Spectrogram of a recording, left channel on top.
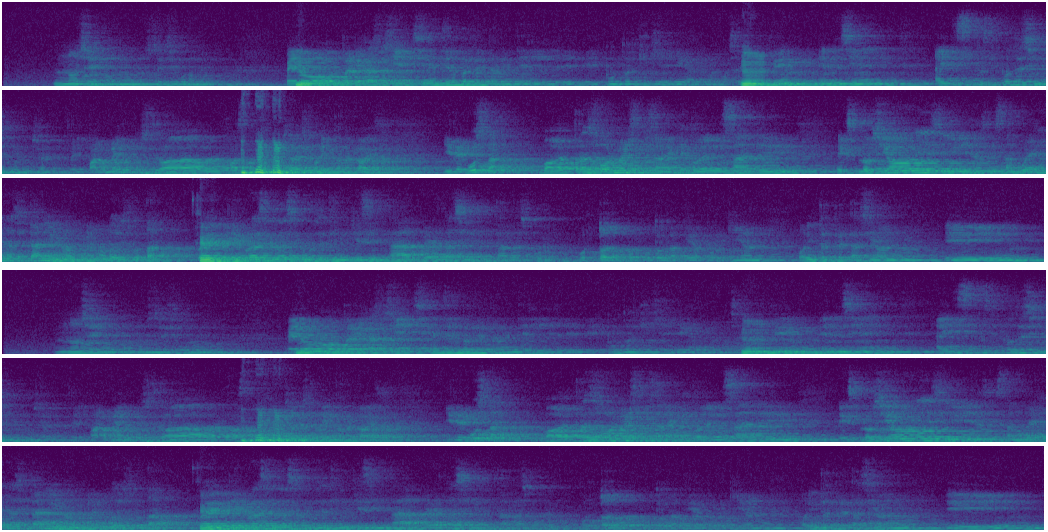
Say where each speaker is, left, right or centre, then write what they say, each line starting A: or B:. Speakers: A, on the left; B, on the left.
A: no sé, no, no, no estoy seguro, men. Pero,
B: Mm,
A: pero el caso sí, sí le entiendo perfectamente el, eh, el punto al que quiere llegar, hermano. O sea,
B: mm.
A: yo creo que en, en el cine hay distintos tipos de cine, hermano. O sea, el, el palomero, que usted va a ver Fast
B: <laughs>
A: and Furious a desconectar la cabeza y le gusta. Va a ver Transformers y sabe que todo es eh, explosiones y viejas que están buenas y tan, y uno, bueno, lo disfruta. Pero
B: Sí,
A: hay películas
B: sí,
A: en las que uno se tiene que sentar, verlas y disfrutarlas por, por todo, por fotografía, por guión, por interpretación. Eh,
